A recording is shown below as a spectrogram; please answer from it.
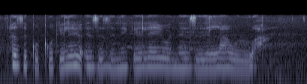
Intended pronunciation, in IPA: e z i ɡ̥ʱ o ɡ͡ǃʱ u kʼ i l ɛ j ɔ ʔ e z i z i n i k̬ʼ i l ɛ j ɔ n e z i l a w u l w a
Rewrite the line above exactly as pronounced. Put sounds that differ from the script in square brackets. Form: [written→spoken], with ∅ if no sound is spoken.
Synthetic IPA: e z i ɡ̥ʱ [o→u] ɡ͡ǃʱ u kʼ i l ɛ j ɔ ʔ e z i z i n i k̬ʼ [i→ɛ] l ɛ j ɔ n e z i l a w u l w a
